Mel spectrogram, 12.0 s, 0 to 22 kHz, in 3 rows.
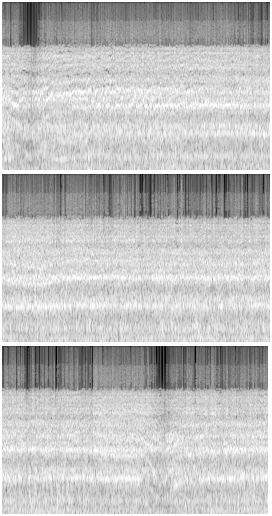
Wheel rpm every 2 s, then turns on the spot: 150, 230, 230, 230, 200, 190.
none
